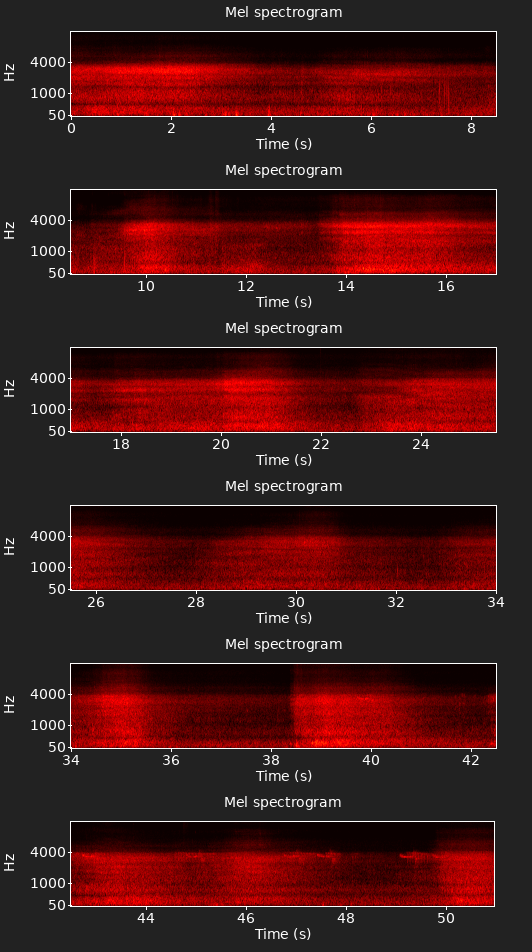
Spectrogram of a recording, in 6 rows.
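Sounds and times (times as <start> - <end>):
sea waves breaking: 38.3 - 47.2.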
